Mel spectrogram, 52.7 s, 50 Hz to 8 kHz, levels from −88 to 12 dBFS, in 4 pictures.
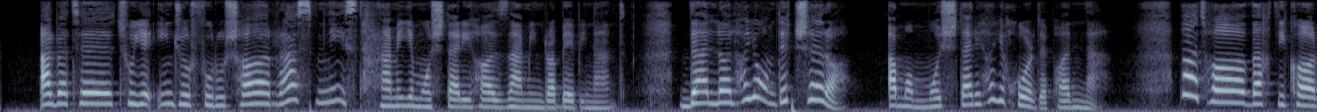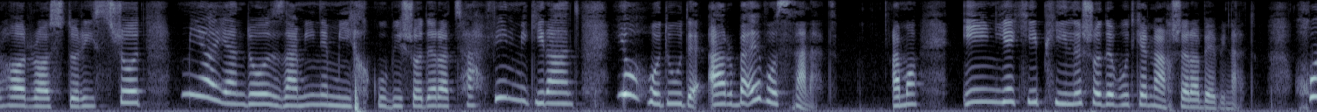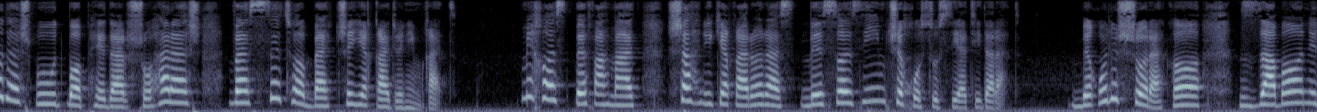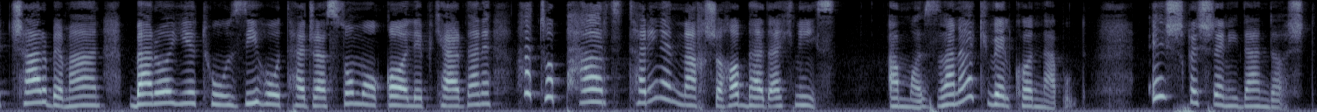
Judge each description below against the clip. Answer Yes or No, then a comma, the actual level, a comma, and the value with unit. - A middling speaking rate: Yes, average, 120 wpm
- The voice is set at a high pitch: Yes, very high, 250 Hz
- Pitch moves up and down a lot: Yes, wide, 5.7 semitones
